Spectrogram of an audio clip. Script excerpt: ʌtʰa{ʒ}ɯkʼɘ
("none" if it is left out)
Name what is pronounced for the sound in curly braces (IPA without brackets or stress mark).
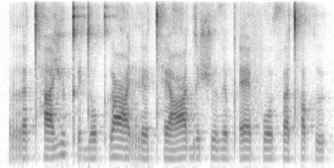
ʒ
